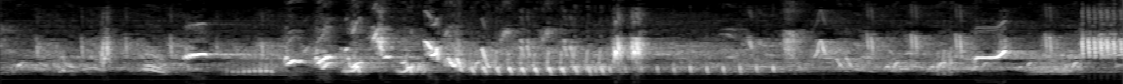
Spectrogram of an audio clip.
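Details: Nightingale singing in spring: a varied run of rich phrases, sharp whistles and chirps, then a fast rattling series of repeated notes near the middle, ending in further whistled fragments, all high-pitched with a quiet background.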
